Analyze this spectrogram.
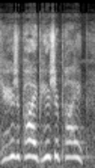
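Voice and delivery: high-pitched crazed mock outburst; totally losing it. Apprentice hurling pipe at coworker, high crazed outburst. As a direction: replay a meltdown, voice shooting up. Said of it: "I just totally lost it".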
